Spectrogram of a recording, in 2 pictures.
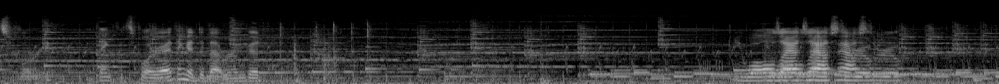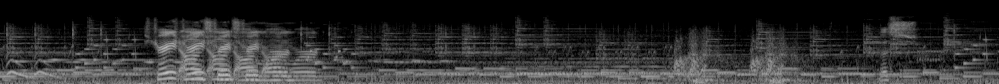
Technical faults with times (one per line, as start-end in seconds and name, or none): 7.65-16.73 doubled audio track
